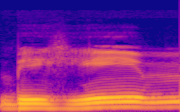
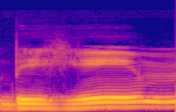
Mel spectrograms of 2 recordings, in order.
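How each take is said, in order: The two takes are said the same way.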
